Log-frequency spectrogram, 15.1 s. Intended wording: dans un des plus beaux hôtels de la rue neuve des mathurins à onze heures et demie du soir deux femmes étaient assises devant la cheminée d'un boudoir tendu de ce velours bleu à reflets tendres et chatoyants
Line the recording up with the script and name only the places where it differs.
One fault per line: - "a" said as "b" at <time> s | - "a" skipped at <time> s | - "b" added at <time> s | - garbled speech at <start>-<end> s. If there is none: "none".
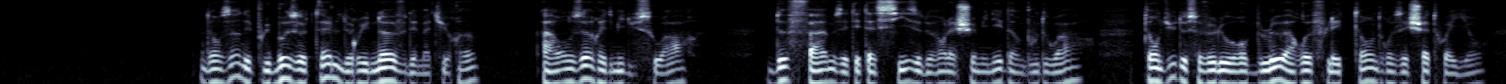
- "la" skipped at 3.5 s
